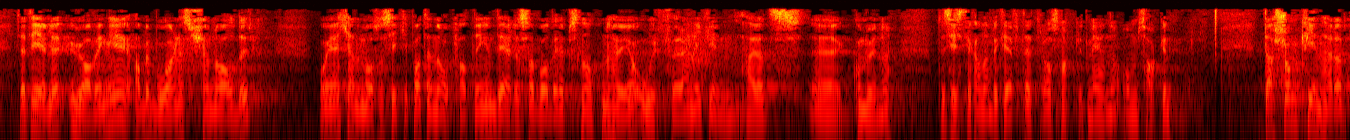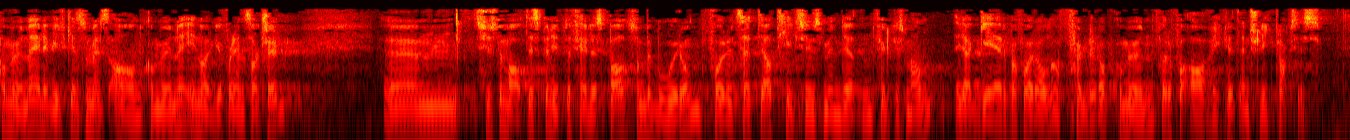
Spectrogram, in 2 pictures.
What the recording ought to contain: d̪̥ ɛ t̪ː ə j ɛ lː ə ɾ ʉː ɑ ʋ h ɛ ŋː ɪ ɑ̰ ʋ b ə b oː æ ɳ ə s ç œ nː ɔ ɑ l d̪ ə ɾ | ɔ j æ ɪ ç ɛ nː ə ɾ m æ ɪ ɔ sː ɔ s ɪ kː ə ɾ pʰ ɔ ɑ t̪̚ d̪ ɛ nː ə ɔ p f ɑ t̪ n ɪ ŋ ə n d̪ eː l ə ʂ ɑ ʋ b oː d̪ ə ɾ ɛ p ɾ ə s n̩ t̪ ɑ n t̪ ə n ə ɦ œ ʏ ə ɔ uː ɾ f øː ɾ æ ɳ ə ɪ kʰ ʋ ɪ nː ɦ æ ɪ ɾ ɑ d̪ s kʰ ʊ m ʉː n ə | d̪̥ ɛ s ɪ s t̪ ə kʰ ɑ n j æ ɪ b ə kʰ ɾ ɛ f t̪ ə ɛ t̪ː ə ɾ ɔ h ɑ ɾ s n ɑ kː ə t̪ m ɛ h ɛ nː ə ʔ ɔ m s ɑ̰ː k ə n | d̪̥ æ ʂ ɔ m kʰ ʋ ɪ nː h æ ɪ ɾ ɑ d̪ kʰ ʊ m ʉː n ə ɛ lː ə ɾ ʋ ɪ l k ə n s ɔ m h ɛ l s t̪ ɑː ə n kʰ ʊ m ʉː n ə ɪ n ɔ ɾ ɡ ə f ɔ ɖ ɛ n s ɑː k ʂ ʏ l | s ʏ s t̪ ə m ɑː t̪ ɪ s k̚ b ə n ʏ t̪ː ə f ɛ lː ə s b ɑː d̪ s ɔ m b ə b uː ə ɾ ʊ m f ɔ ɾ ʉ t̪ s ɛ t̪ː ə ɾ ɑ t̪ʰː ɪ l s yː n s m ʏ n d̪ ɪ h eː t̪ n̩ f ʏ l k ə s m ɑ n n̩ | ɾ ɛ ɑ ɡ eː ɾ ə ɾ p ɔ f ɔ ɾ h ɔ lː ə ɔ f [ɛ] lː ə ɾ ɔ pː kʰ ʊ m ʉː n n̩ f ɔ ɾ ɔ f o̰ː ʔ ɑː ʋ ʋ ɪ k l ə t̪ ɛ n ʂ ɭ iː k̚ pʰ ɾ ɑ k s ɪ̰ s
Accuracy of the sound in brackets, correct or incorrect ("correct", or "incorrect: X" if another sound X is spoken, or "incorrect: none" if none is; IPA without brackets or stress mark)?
incorrect: œ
